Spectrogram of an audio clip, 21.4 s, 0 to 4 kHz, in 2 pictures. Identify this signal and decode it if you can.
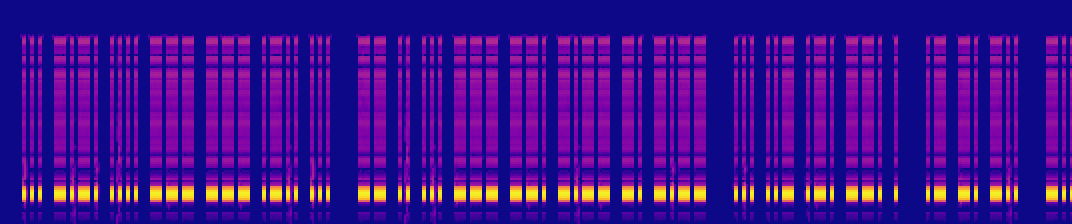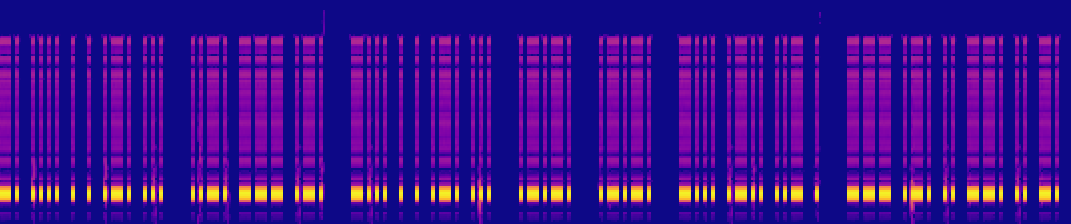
Morse code, heard as a keyed tone, about 30 wpm, 550 Hz. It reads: SCHOOLS MISOGYNY SURGE AND CHEERS FOR BEERS <AR> <AR> BLUE ORIGIN
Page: News Headlines in Morse Code at 30 WPM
